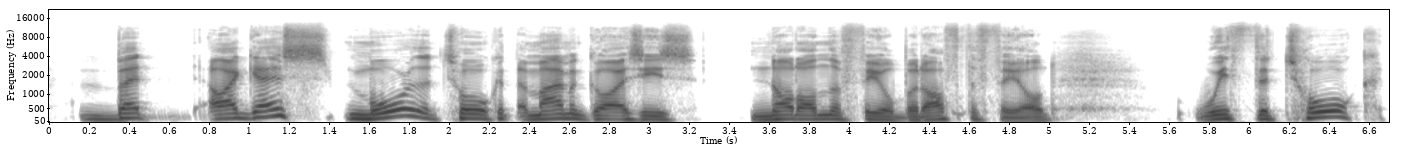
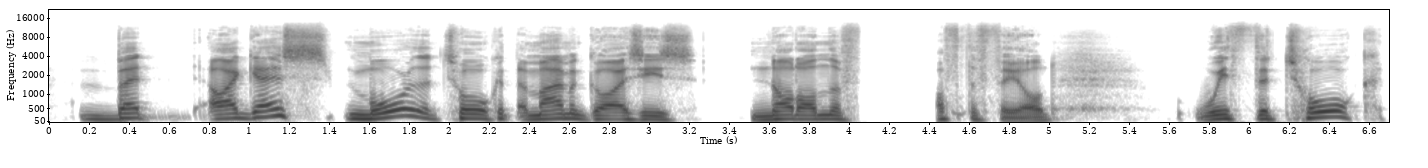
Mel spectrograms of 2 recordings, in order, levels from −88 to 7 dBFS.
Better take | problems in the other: first | audio cutting out; at 4 s

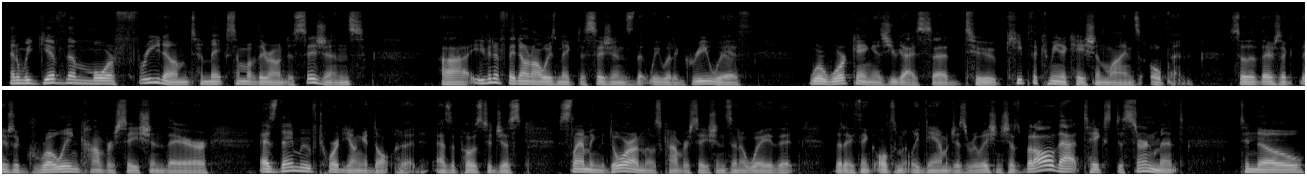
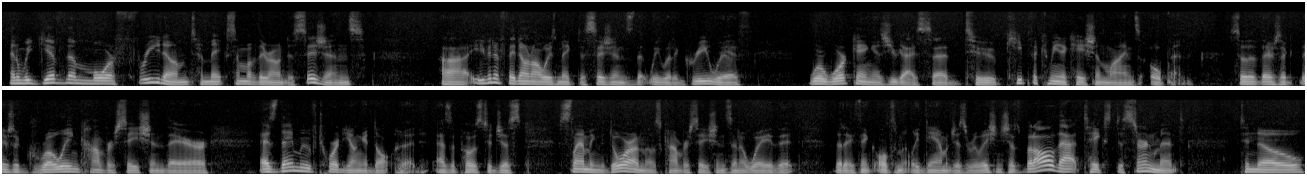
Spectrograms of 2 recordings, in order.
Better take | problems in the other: first | hiss; faint; throughout; 20 dB below the speech

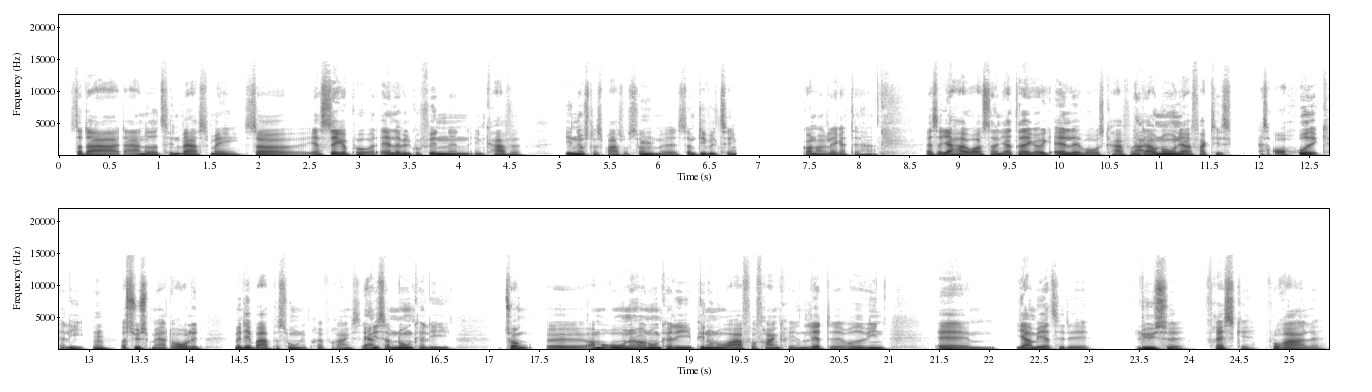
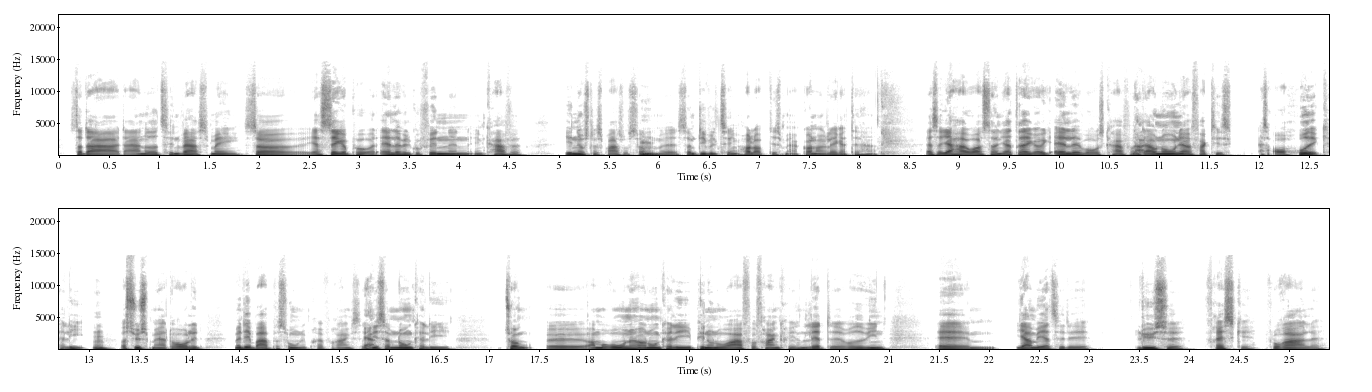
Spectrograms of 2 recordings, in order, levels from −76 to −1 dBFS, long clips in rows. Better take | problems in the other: second | audio cutting out; at 7 s for 0.5 s

